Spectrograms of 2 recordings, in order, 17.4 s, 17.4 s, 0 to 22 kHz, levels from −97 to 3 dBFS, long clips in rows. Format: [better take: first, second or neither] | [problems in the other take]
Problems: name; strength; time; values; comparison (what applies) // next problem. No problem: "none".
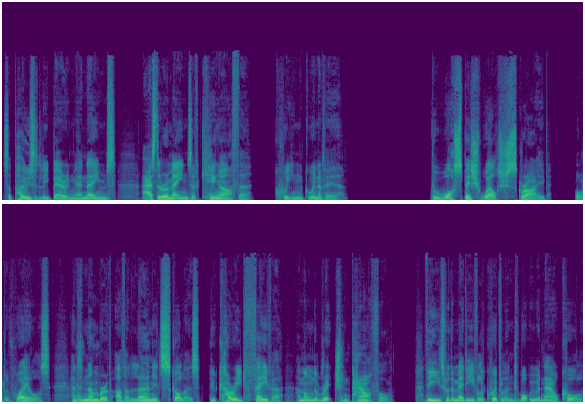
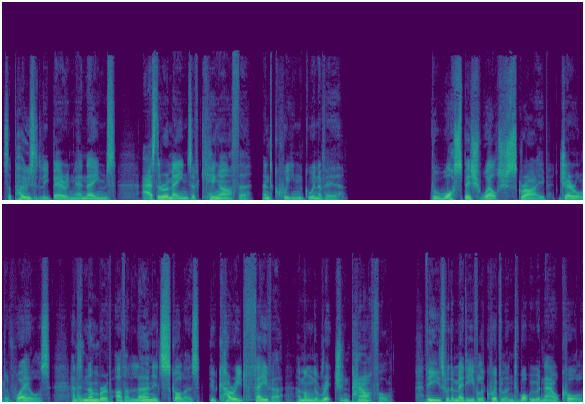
second | audio cutting out; at 4 s and at 8 s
